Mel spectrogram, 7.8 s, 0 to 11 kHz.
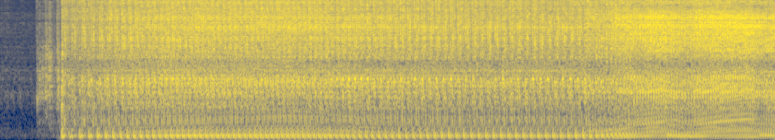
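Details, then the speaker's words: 1974 Honda CB360T, mostly original, after tune-up, new points and condenser, rebuilt carbs: fires at once to a lumpy idle with busy top-end clatter; missing shim at the center cam crushed the cam and damaged valve cover and head. "It's a little noisy in the top end. I have some issues. Someone put the valve cover on before I owned the bike. Didn't put a shim in the center cam and crushed the center part of the cam"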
